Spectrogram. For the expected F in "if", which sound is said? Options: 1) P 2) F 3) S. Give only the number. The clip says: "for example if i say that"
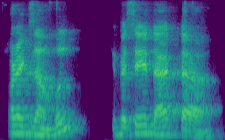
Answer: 2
